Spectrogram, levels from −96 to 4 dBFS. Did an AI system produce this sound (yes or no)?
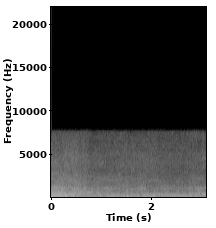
yes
